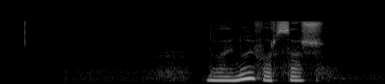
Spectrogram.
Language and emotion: Russian, sad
